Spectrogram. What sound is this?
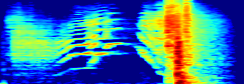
squeaky wooden door solid close
Solid quick closing of creaky wooden door. Recorded in studio (clean recording)
close, squeaky, door, wooden, slam, creaky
